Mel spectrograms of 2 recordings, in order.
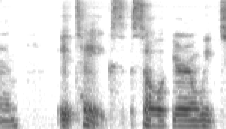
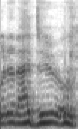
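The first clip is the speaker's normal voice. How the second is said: play-acted tearful crying wail, very loud and high; 6 semitones higher, 10 dB louder than usual. Retelling calling a father from basic training, imitating own past crying. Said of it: "I remember calling him crying".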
